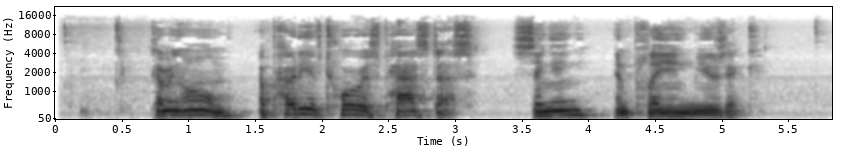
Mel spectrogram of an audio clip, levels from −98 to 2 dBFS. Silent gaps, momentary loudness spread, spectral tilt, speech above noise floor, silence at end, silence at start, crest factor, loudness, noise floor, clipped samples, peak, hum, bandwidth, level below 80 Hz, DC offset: none; 16 LU; -5 dB/octave; 21 dB; 0.6 s; 0.45 s; 14 dB; -15 LUFS; -36 dBFS; under 0.1%; -2 dBFS; none; 14.5 kHz; -52 dBFS; under 0.1%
